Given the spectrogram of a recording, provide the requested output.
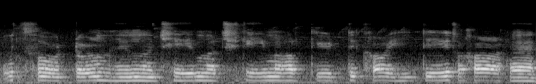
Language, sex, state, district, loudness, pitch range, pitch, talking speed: Hindi, female, Madhya Pradesh, Katni, -16 LUFS, 175-180 Hz, 180 Hz, 110 wpm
